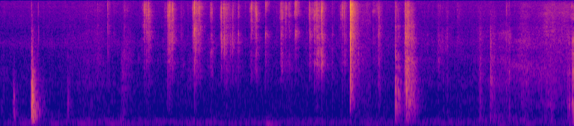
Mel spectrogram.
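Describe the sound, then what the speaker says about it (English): A BMX bicycle tire is cut with a blade in a handful of sharp, separate crunching snips spread over a quiet background, a few of them louder and closer than the rest. "I'm going to end up cutting off about this much of my tire"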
